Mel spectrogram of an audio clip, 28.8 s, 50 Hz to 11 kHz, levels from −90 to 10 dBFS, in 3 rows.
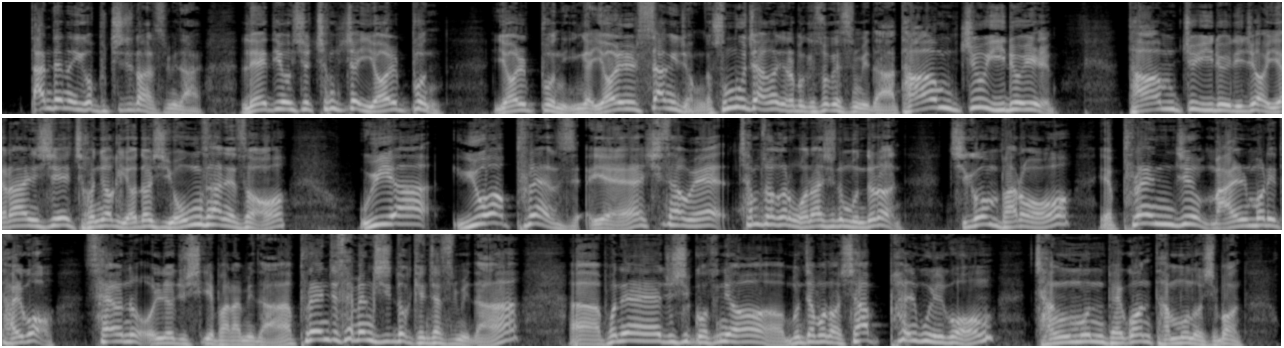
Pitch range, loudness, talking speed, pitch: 150-210 Hz, -21 LUFS, 320 characters per minute, 185 Hz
